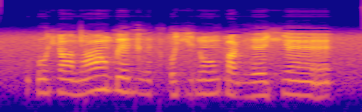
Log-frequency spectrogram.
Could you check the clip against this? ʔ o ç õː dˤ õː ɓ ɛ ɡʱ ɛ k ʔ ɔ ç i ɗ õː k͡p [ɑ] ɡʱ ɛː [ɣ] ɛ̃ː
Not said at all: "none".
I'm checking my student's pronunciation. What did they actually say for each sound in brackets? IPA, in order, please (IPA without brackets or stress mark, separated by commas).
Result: ɑ, ç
